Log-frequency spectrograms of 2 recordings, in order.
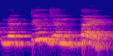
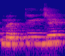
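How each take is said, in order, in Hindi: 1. शब्द 'jantay' पर खत्म होता है, एक अतिरिक्त अक्षर के साथ। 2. शब्द 'njay' पर खत्म होता है, बिना अतिरिक्त अक्षर के। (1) "यहां पर ये जंतय लिखा है" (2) "यहां पर जय होना चाहिए"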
